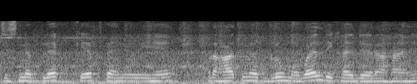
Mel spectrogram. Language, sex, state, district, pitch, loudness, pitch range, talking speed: Hindi, male, Chhattisgarh, Balrampur, 155 Hz, -15 LUFS, 150-165 Hz, 230 wpm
